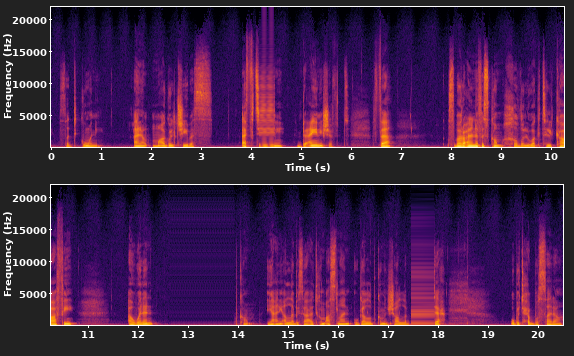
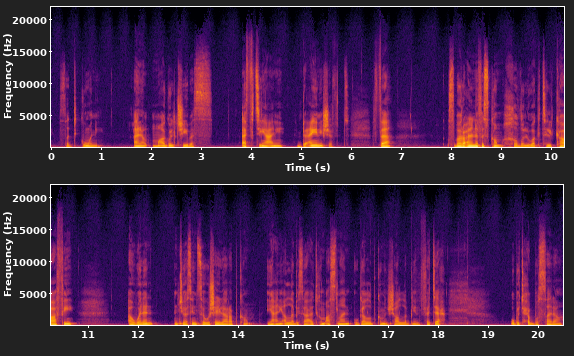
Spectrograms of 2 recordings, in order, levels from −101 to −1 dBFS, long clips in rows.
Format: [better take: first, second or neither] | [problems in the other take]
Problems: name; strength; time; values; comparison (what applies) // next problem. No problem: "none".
second | audio freezing; at 4 s, at 13 s for 1.5 s and at 17 s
